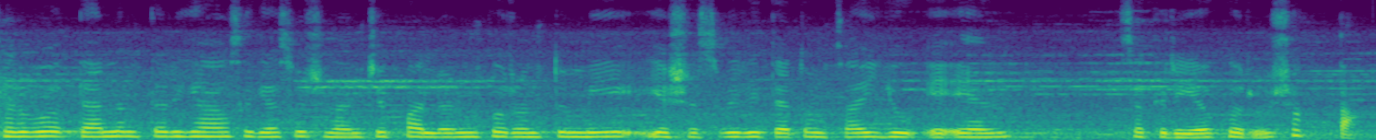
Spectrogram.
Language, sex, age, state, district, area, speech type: Marathi, female, 18-30, Maharashtra, Kolhapur, urban, spontaneous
